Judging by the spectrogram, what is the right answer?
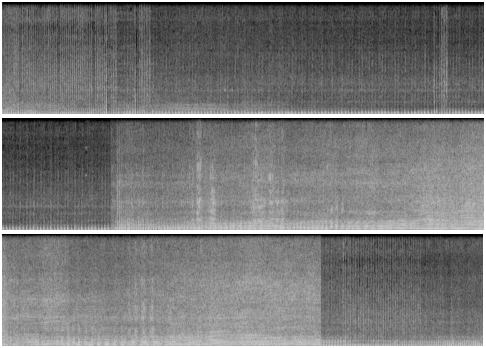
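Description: Sport ATV engine running steadily while cruising, then about twelve seconds in revving up and down as it accelerates through the gears. Near the end the engine sound changes abruptly.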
